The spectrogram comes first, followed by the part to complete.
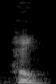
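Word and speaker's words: hej: country in northern Europe hello in Swedish is pronounced hey the 993 also called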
